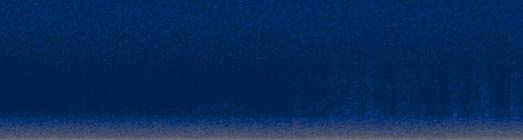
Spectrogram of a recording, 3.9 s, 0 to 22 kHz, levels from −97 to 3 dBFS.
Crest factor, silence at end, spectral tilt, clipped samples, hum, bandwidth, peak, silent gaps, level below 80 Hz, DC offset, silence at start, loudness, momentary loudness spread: 12 dB; 0 s; -7.5 dB/octave; under 0.1%; none; over 20 kHz; -44 dBFS; none; -66 dBFS; under 0.1%; 0 s; -58 LUFS; 1 LU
